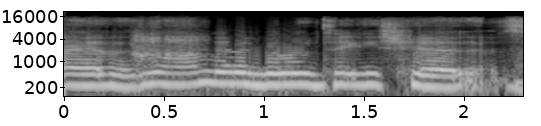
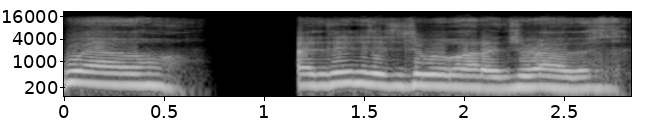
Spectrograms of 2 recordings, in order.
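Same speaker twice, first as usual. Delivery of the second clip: heavily slurred speech. Told they sound younger, a character answers, slurred speech. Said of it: "the way you're slurring".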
